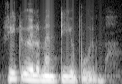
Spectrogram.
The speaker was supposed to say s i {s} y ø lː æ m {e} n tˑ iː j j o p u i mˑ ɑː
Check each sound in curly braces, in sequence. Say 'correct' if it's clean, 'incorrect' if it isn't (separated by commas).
incorrect, incorrect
